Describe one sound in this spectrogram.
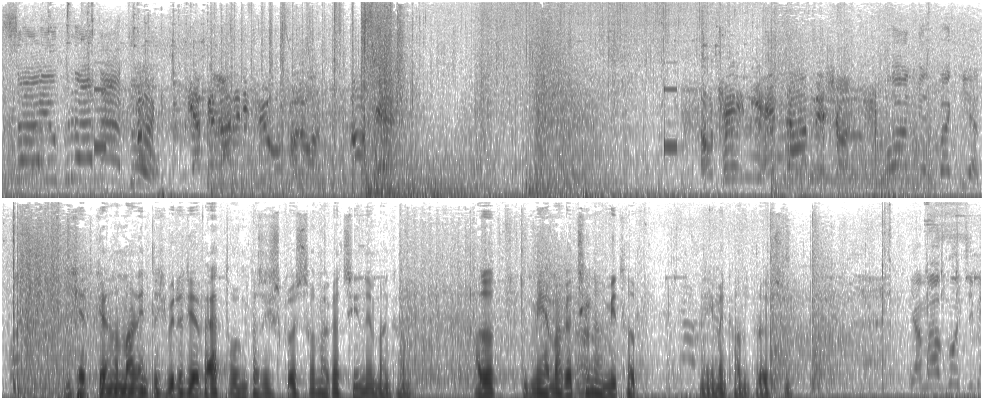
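Gunshots ring out in short bursts.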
